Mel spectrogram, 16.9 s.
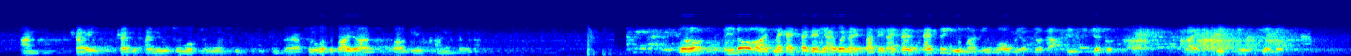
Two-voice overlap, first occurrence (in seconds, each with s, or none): none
